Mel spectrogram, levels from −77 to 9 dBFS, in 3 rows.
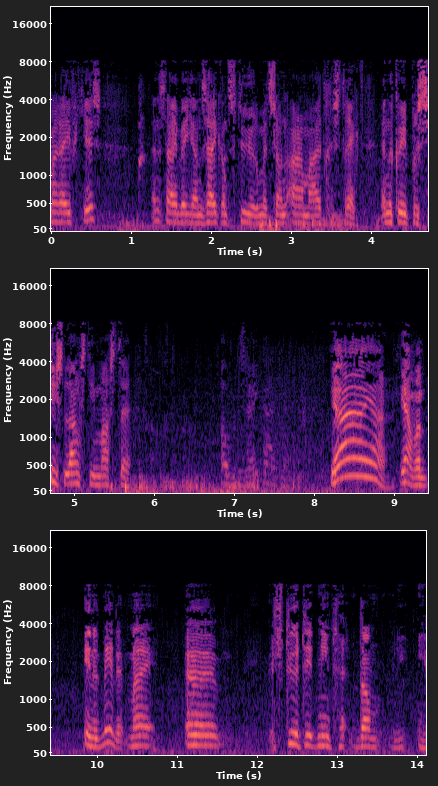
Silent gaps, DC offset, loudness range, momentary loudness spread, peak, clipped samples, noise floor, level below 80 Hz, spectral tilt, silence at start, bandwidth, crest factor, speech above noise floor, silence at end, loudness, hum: none; under 0.1%; 4 LU; 18 LU; -2 dBFS; under 0.1%; -44 dBFS; -42 dBFS; -4.5 dB/octave; 0 s; 8.8 kHz; 22 dB; 23 dB; 0 s; -21 LUFS; none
